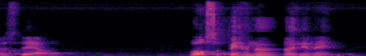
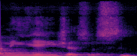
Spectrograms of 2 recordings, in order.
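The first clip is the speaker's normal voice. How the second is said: faint reply; 4 semitones lower, 10 dB quieter, slower than usual. Retold or imitated. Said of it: "Ela fala".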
